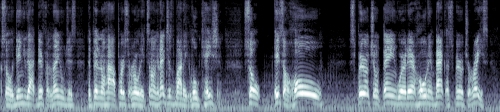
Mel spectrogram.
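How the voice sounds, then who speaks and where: High-pitched for a man, this voice has ordinary pitch variation. He talks at a fairly quick pace. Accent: Southern US. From Florida. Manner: relaxed.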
